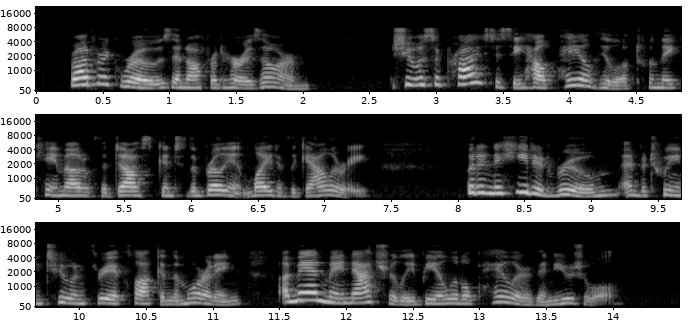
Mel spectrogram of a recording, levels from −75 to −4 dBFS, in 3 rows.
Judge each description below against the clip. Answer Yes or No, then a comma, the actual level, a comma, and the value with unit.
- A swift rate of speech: Yes, fast, 225 wpm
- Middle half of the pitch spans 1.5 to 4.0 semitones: No, average, 4.8 semitones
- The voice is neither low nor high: No, high, 195 Hz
